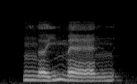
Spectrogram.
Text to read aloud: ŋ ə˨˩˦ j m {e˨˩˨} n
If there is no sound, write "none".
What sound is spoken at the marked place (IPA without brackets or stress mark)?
ɛ˨˩˨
